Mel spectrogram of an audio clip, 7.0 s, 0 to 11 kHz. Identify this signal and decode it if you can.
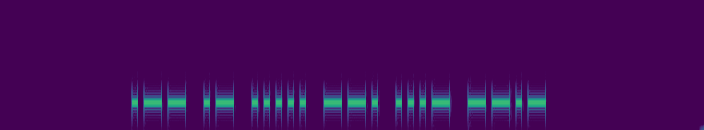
Morse code, heard as a keyed tone, about 22 wpm, 700 Hz. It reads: WA5GVQ
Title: Speed Racing - USA 2x3 Call Signs 20wpm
